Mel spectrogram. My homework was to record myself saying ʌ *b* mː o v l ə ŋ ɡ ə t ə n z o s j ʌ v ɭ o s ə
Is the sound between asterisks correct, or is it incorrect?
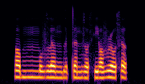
correct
